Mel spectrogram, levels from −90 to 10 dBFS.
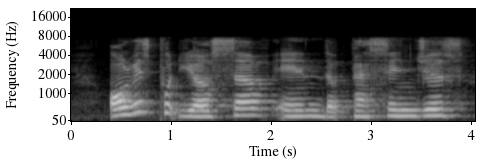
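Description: A speech clip with a time-stretched section running from 1.05 s to the end. There the pace abruptly drops to about 0.58 times normal speed, while the pitch stays unchanged, so the speech drags. The likely cause is software lengthening the audio to fit a duration by repeating short slices. On a spectrogram, harmonic spacing holds steady but syllable transitions are drawn out. The waveform shows stretched envelopes with repeated short segments.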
